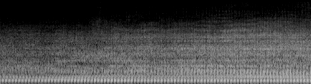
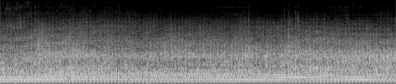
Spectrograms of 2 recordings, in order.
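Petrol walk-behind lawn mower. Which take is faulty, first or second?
first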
